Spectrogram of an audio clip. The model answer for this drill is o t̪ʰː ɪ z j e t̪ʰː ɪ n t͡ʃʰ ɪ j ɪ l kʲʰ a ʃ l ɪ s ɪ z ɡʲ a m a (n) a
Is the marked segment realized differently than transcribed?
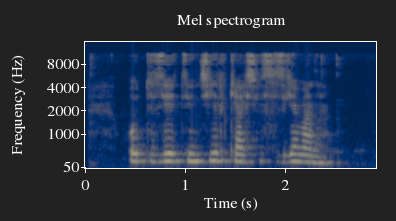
no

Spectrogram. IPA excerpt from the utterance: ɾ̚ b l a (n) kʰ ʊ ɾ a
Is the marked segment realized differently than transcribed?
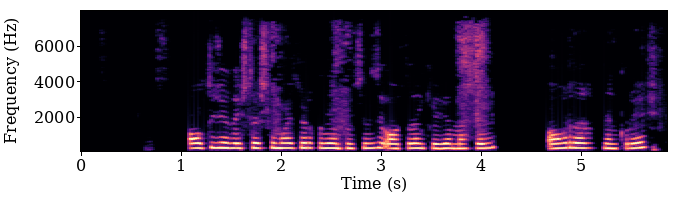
no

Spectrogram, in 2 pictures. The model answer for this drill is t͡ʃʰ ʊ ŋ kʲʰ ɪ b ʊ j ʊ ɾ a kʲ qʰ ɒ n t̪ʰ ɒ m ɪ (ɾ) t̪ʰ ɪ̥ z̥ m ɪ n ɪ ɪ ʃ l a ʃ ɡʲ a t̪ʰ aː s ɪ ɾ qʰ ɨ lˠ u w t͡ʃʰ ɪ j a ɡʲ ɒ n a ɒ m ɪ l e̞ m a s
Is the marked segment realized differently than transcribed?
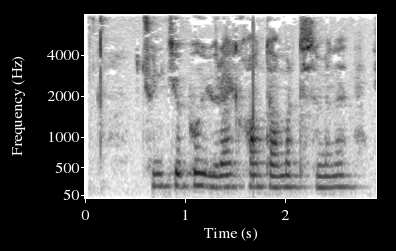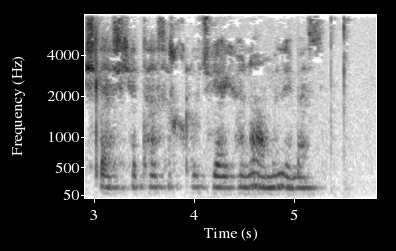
no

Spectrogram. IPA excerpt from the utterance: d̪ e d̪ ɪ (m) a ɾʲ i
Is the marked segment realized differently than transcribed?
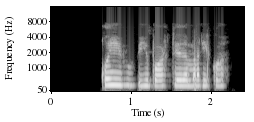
no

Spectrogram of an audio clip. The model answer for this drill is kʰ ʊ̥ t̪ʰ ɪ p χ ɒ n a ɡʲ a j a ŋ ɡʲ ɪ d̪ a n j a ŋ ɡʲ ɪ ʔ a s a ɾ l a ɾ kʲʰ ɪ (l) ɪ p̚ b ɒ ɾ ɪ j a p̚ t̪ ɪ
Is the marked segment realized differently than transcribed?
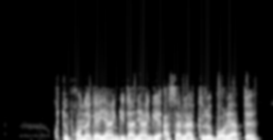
yes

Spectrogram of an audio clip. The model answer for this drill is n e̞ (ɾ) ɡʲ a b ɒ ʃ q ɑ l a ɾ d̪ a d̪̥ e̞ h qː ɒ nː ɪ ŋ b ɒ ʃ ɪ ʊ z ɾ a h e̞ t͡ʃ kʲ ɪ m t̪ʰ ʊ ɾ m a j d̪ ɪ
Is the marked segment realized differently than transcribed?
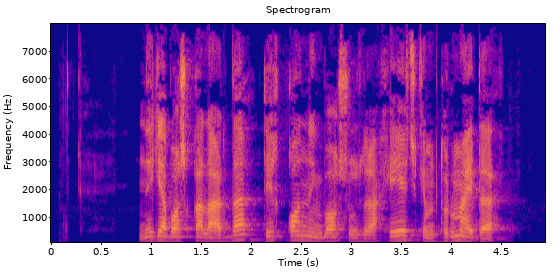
yes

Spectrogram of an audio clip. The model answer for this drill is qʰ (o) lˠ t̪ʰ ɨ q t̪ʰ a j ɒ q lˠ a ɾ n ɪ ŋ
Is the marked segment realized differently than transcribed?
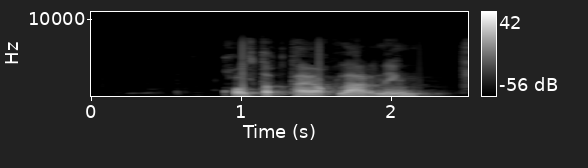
no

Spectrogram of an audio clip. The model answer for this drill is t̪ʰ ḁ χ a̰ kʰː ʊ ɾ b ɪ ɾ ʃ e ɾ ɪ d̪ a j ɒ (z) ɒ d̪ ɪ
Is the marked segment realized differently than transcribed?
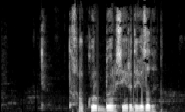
no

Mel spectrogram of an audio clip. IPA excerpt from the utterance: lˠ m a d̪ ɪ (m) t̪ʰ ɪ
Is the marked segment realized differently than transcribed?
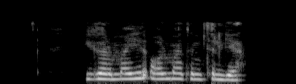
no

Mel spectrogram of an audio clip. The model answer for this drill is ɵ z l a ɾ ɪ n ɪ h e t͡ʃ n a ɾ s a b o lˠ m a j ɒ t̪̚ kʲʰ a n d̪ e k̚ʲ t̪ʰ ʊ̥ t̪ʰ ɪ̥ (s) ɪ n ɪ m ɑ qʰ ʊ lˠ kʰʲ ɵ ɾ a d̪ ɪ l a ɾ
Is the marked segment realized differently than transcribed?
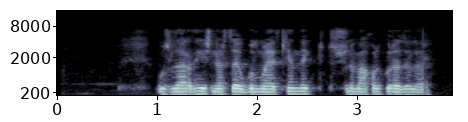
yes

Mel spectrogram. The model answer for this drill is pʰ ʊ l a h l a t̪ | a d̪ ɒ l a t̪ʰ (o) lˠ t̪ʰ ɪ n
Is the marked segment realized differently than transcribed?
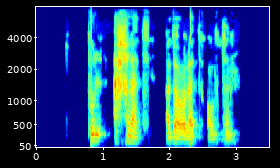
yes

